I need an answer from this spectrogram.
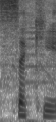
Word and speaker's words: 赤: Aka can be read as seki as well. Yes. Because Akai is the Japanese pronunciation. But when you make a kanji composition, when you make a kanji combo, as some of my viewers, because we're all gamers, said, the Akai becomes Seki.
